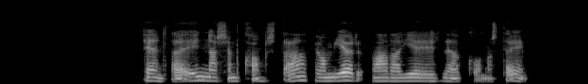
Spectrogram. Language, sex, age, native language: Icelandic, female, 70-79, Icelandic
